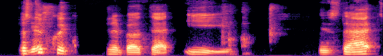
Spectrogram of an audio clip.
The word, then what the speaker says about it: 易: The transliteration with the alphabet is Y and I at the fourth tone, but the Chinese don't pronounce the Y.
